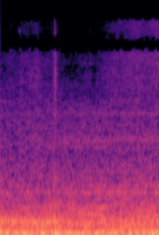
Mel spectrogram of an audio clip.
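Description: Steady low rumble of a vehicle's engine and tyres heard from inside the cab while driving along a lane.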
